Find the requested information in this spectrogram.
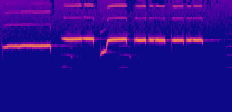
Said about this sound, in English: It was most noticeable in the morning and at twilight, but it was at all times singularly secret and elusive. I at last discovered that it was the white throated sparrow, a common bird all through this region.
